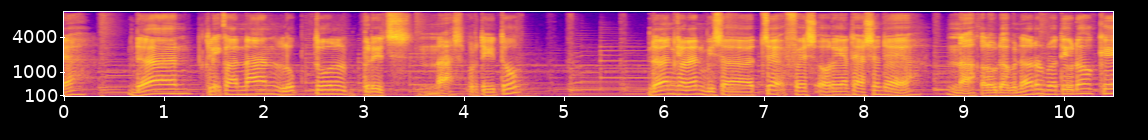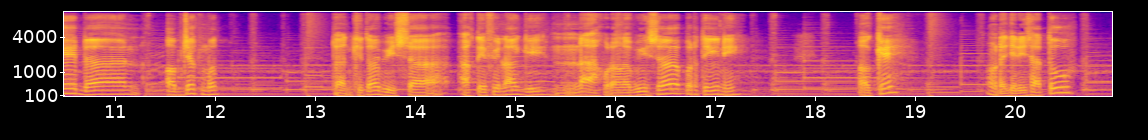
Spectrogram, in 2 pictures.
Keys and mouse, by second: 0.2 shift+middle drag, 0.7 middle drag, 1.4-3.0 right drag, 3.6 middle click, 4.6 shift+middle click, 6.8-9.9 drag, 10.2 middle click, 11.3 click, 12.1 middle click, 13.3-15.0 drag, 15.0 middle drag, 15.5 click, 15.9-16.3 middle drag, 17.1 shift+middle drag, 18.2 middle drag, 18.8-19.4 middle drag, 20.2 middle drag.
